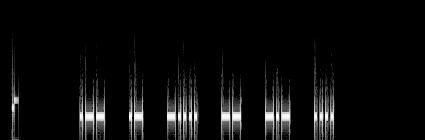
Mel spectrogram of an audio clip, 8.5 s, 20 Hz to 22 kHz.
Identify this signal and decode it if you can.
Morse code, heard as a keyed tone, about 22 wpm, spaced as for 13 wpm, 700 Hz. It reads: WA6MKH
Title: USA Call Signs - 6 Characters - 3x Character Spacing - 22wpm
